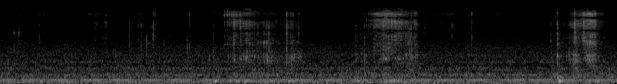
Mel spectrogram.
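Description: Paper and chipboard pieces being handled and slid over a paper layout: three short paper rustles, about two seconds in, about four seconds in and just before the end, with small taps between, over a steady low hum.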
